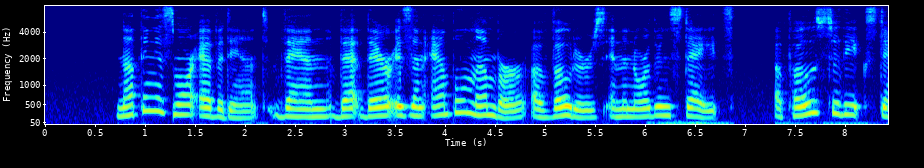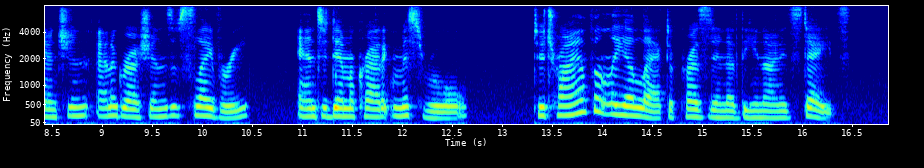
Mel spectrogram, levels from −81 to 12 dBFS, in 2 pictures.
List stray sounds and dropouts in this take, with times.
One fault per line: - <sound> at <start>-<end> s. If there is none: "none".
none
